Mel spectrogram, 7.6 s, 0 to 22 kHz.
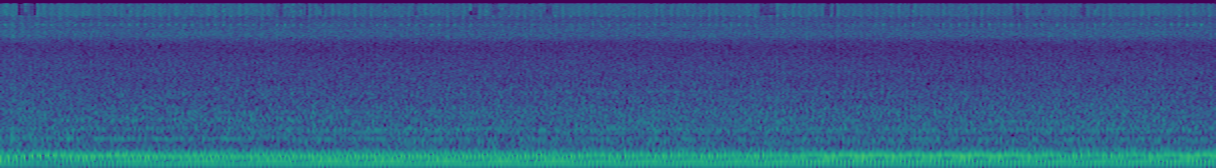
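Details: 1992 Toyota Starlet GT EP82 with IHI VF34 turbo, started in cool early-spring weather: steady, even, noticeably fast cold idle with no misses. Idle still high though calmer since the clutch job; owner suspects the old wax (fast-idle) unit, unconfirmed.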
